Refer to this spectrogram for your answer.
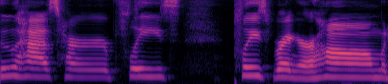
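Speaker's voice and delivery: mock pleading, put-on begging. Recounting what a man said on camera, retelling someone begging. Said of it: "he's begging".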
